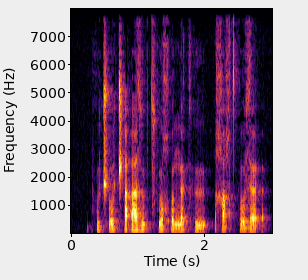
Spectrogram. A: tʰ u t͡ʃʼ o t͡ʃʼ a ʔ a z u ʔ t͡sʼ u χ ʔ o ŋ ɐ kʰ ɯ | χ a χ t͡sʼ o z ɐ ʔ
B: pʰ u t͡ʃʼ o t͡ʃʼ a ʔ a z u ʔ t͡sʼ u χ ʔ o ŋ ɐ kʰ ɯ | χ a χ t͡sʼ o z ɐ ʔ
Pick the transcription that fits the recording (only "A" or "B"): B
